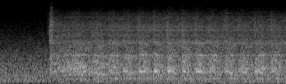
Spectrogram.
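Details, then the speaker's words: 1995 Chevy Suburban K1500 5.7 L with a cranking no-start: starter grinds over sluggishly and unevenly without catching as the battery goes weak; the distributor needs replacing. "yeah battery's getting weak see just a little noise on the um signal output from the distributor yeah my battery is dead but that's all I need to see we're done"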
